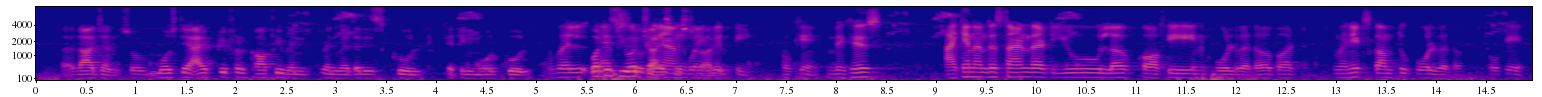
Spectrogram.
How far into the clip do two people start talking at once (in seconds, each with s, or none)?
5.6 s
